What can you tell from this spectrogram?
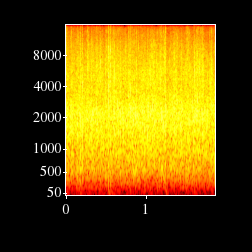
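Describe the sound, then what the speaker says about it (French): Steady, dense studio audience applause on the French TV show Coucou c'est nous, even in level and continuous from start to finish, with no voices over it. "Applaudissements"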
